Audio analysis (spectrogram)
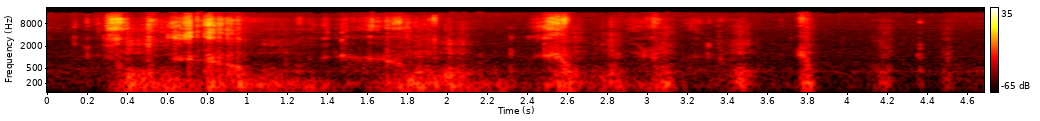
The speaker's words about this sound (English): Oh, man, I can't wait to try this. Yeah, you got to get the crunch in the microphone.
